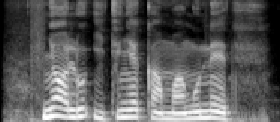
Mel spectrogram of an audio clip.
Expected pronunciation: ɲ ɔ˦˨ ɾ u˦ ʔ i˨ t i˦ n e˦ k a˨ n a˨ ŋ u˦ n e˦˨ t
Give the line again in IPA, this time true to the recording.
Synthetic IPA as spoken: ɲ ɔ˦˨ l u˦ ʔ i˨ t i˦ ɲ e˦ k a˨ m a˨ ŋ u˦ n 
